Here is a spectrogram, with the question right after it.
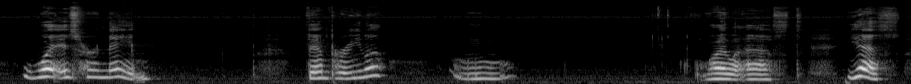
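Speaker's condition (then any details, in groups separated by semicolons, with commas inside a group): Cerebral palsy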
